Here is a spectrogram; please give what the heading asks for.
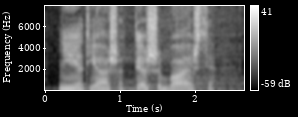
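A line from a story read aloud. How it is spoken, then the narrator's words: Weary. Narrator (Russian): сказал Пахом, устало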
